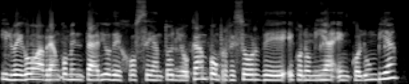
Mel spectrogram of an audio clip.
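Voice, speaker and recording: A man's voice: high voice, level tone, normal speed, gravelly, lo-fi sound. A man moderating a panel, giving a formal introduction and reading out the speakers' credentials with small hesitations. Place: university lecture hall.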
